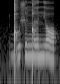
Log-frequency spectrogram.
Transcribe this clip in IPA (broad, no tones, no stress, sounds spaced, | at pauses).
ɡ͡ǃ u ʃ y ŋ͡ǃ ɘ nʲ ɔ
